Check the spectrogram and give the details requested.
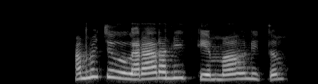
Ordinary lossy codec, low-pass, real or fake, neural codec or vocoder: Opus, 32 kbps; 7.2 kHz; fake; autoencoder, 22.05 kHz, a latent of 192 numbers a frame, VITS, trained on one speaker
